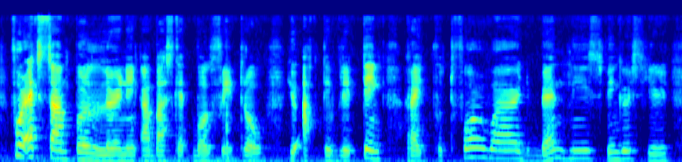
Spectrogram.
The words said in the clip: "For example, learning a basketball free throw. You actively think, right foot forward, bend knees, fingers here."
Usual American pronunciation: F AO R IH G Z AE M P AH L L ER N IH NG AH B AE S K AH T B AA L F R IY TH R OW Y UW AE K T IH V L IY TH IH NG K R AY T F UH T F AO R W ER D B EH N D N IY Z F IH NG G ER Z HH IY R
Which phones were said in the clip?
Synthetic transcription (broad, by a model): F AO R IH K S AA M P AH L L ER N IH NG AH B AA S K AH T B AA L F R IY T R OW Y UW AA K T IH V L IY T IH NG K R AY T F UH T F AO R W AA D B EH N D N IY S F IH NG G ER S HH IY R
